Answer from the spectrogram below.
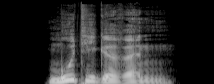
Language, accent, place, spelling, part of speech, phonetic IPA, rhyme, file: German, Germany, Berlin, mutigeren, adjective, [ˈmuːtɪɡəʁən], -uːtɪɡəʁən, De-mutigeren.ogg
- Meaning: inflection of mutig: 1. strong genitive masculine/neuter singular comparative degree 2. weak/mixed genitive/dative all-gender singular comparative degree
